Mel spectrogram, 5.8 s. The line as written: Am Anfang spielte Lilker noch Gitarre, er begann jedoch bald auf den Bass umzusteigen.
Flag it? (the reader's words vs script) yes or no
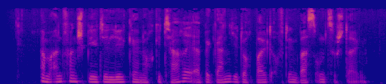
no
